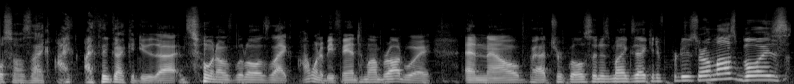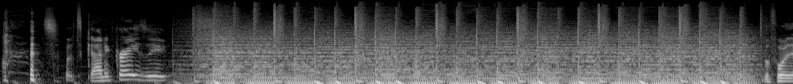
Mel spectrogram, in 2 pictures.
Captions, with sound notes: So I was like, "I think I could do that." And so when I was little, I was like, "I wanna be Phantom on Broadway." And now Patrick Wilson is my executive producer on "Lost Boys." (laughs) So it's kind of crazy. (upbeat music)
